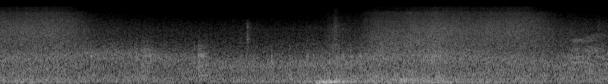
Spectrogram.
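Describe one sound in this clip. Waves break and wash gently in the distance.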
